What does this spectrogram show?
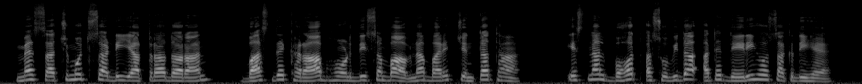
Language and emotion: Punjabi, fearful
